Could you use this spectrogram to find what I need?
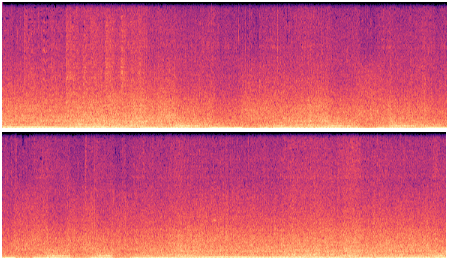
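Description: A truck cab rattles and clanks over rough ground.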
